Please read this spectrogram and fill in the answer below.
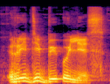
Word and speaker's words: ridiculous: It is ridiculous. Ridiculous. I'm sorry, that's a wrong pronunciation. The correct pronunciation is ridiculous.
